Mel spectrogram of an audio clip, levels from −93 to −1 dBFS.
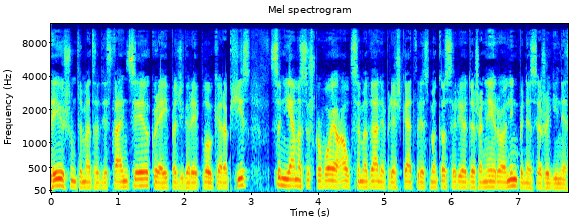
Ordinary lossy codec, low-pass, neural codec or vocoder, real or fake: AAC, 32 kbps; 10.8 kHz; codec, 24 kHz, 0.9 kbps, WavTokenizer, small release; fake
